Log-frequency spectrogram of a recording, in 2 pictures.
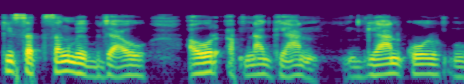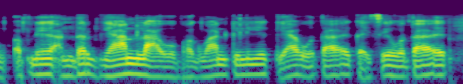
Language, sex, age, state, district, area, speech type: Hindi, female, 60+, Uttar Pradesh, Prayagraj, rural, spontaneous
